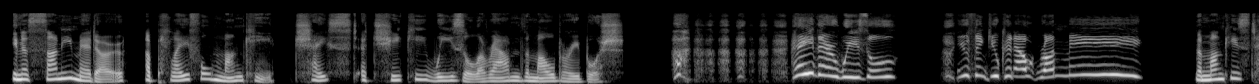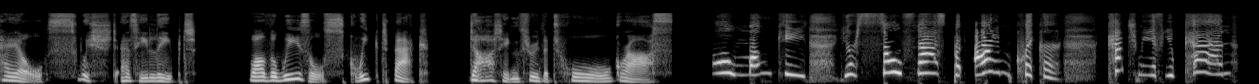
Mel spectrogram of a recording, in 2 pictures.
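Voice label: female Australian story; All Around the Mulberry Bush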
